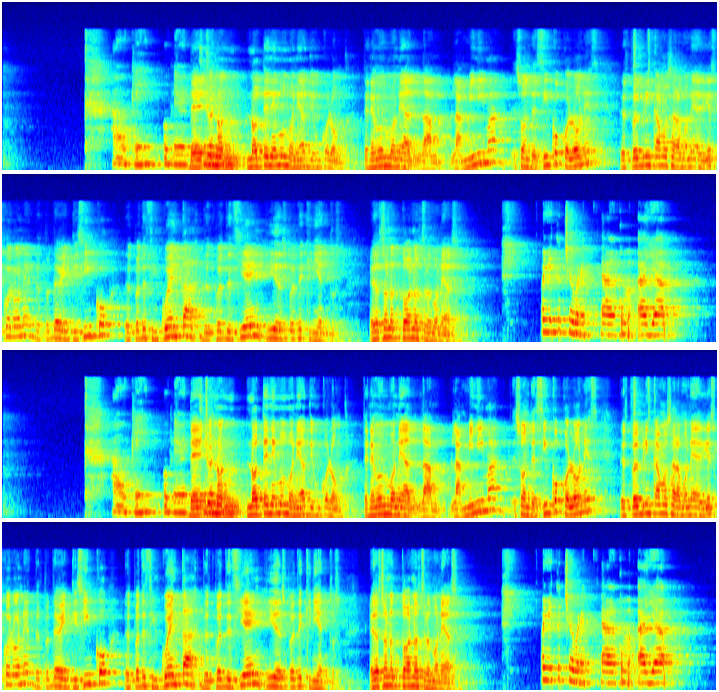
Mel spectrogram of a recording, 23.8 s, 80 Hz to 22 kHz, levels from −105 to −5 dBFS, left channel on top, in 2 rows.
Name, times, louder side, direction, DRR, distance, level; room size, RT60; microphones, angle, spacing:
voice 1, 1.4-3.9 20.3-20.5 20.9-23.0, right 1 dB, 15° right, 4 dB, 1.3 m, -25 dB
voice 2, 3.1-5.7 6.0-9.9 10.3-17.5 18.0-19.5, right 2 dB, 65° right, 6 dB, 1.2 m, -24 dB
13.0 x 10.5 x 8.1 m, 1.2 s
head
